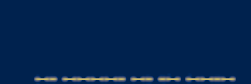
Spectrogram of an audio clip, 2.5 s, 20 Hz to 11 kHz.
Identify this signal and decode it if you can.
Morse code, heard as a keyed tone, about 36 wpm, 700 Hz. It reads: N9NAQ
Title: USA Call Signs - 5 Characters - Repeated 3x - 35wpm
